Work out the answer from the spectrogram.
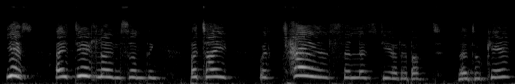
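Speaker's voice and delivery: very high, sweet little pony voice; squeaky Twilight. Acted. Twilight answers the wizard in a very high, happy squeak. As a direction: chirp it like a toy pony.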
